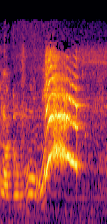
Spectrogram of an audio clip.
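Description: A person's voice talking, then a sudden, loud, high-pitched scream about a second in that sweeps up in pitch, holds for about half a second and breaks off.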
